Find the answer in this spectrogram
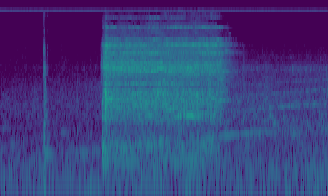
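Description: Greyhound track's electric bell ringing loud and steady for about two and a half seconds, starting abruptly about two seconds in and fading out; at a greyhound track this bell signals that the hare is running, shortly before the traps open. A single sharp click comes about a second in.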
